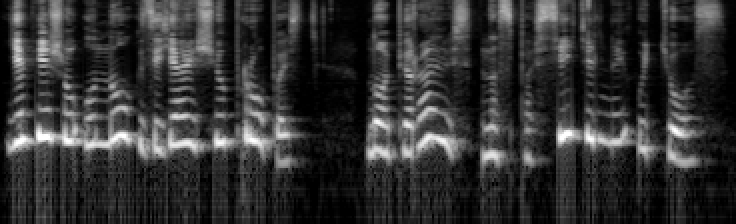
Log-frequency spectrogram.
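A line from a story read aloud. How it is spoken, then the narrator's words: Soft gentle voice. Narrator (Russian): мягко сказала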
